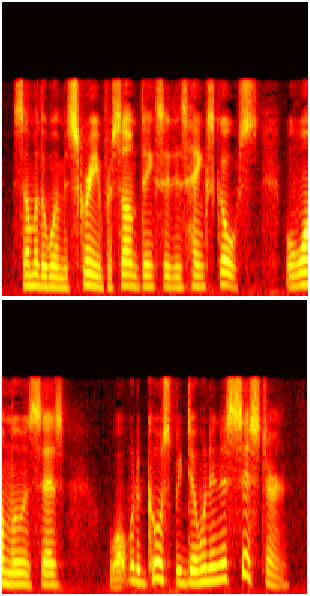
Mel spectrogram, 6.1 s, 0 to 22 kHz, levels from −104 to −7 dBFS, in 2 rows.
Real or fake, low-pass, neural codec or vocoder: fake; 7.2 kHz; codec, 16 kHz, 0.9 kbps, LongCat-Audio-Codec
